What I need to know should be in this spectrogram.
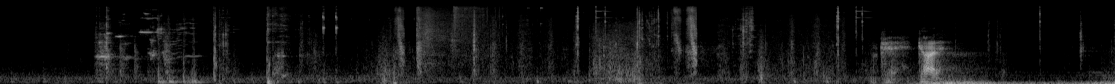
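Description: Quick rustling and clicking sounds come in bursts as items are put together.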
